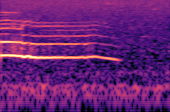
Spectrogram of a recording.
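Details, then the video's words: Sleeping house cat meowing as it dreams, a single sustained, clear tonal meow lasting just over a second, level then gently dropping in pitch at the end, with a faint low hum behind. "Meowing Dreaming Cat"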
